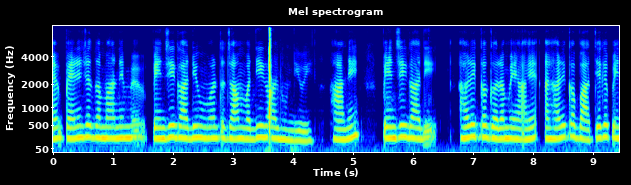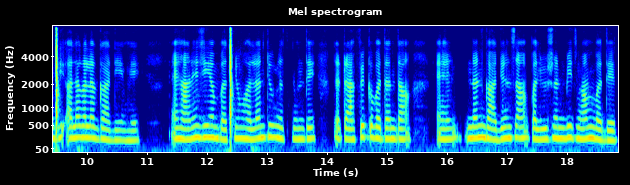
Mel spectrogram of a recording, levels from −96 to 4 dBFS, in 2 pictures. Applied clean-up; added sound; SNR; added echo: neural diffusion model UNIVERSE++.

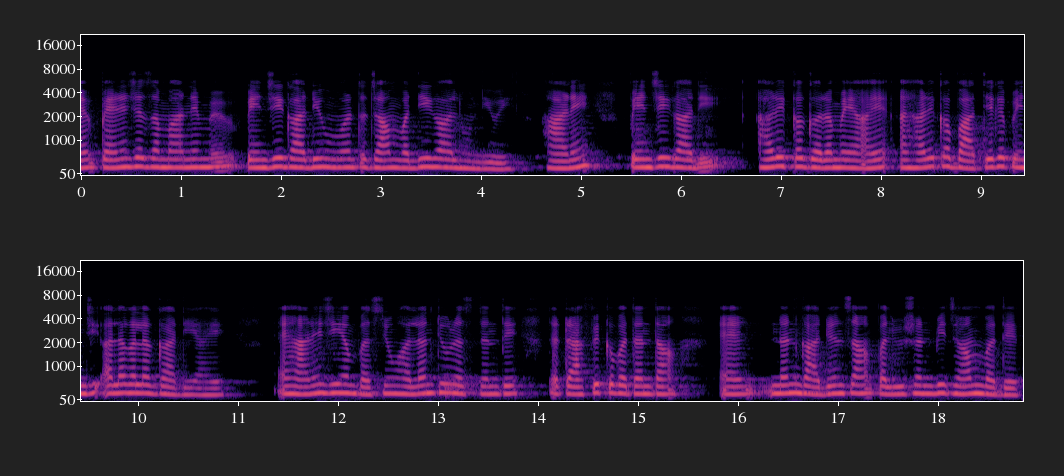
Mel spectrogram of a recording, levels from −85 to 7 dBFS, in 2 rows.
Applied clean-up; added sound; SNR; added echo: none; none; none; none.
